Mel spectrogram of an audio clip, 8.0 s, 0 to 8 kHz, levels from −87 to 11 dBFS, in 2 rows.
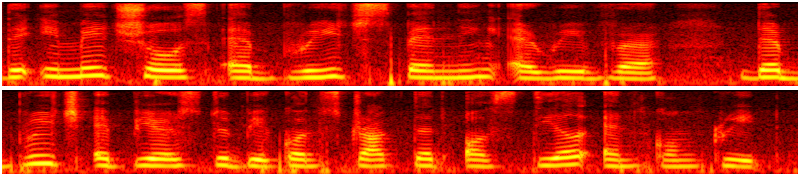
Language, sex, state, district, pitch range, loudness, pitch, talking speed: English, female, Nagaland, Kohima, 190-215 Hz, -16 LUFS, 200 Hz, 130 wpm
